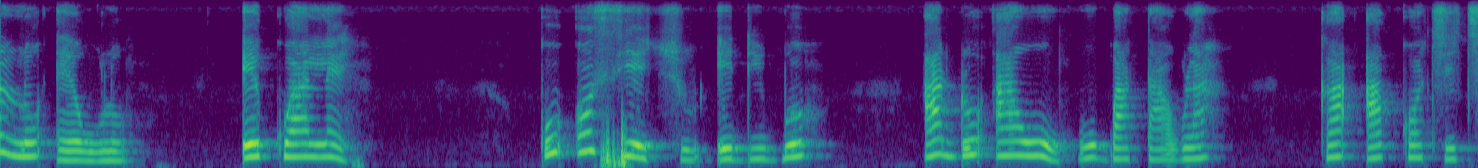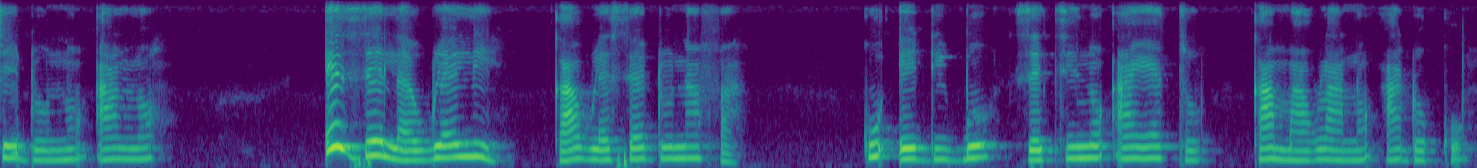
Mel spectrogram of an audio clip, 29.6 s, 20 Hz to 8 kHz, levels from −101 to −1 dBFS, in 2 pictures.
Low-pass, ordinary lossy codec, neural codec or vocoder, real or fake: 7.2 kHz; Opus, 24 kbps; none; real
